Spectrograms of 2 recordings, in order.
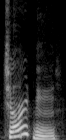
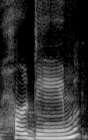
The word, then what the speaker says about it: Jardin: She's my friend, but I like to pronounce her name like Jardin or Hardim. Yes. Because that's the Portuguese. Or Jardin. Or Jardin. Like French.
